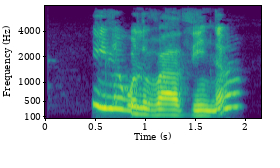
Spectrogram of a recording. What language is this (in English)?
Kabyle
